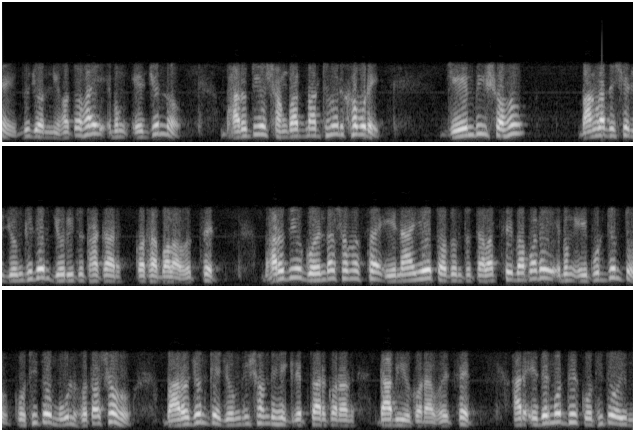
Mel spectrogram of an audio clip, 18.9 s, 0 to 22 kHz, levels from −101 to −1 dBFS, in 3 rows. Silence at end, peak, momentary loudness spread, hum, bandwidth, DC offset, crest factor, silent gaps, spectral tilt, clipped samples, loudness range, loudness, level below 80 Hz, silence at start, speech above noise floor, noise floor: 0 s; -10 dBFS; 8 LU; none; 3.7 kHz; under 0.1%; 16 dB; none; -5 dB/octave; under 0.1%; 3 LU; -27 LUFS; under -90 dBFS; 0 s; 46 dB; -73 dBFS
